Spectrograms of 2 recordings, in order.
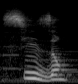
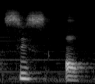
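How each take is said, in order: First: The end of six links as a Z sound. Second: The end of six is an S sound. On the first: The speaker calls it right. "On a remplacé le son S à la fin de six par le son Z" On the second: The speaker calls it wrong. "Et pas"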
